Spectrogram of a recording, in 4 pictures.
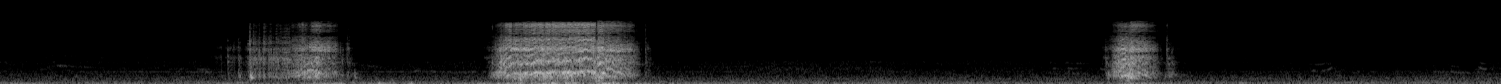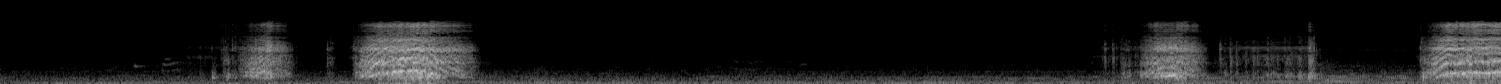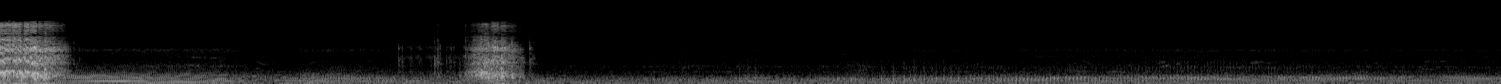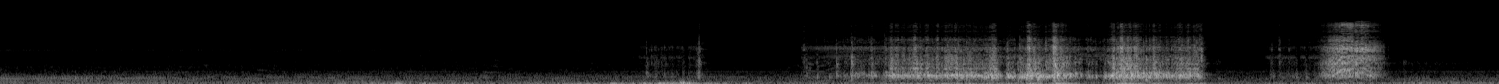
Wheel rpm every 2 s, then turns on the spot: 0, 10, 60, 20, 0, 10, 0, 0, 0, 50, 0, 0, 0, 20, 50, 20, 0, 20, 0, 0, 0, 0, 0, 0, 0, 0, 0, 20, 10, 10.
54-56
